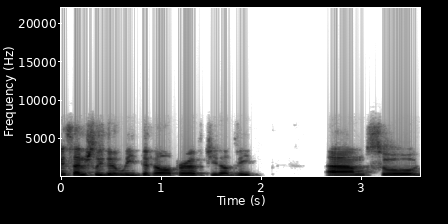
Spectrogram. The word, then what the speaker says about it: G.V(): 15 times already but you pronounce it g dot V I know it causes a lot of confusion because of the syntax so before I go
